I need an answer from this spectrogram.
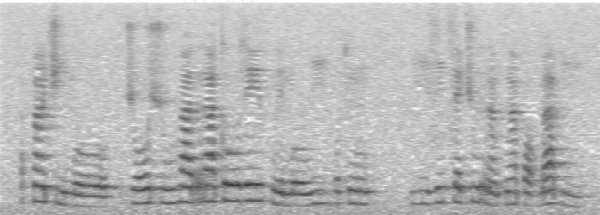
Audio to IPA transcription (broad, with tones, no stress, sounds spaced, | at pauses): f ã˦ t͡ʃ i˨ m oː˨ | t͡ʃ oː˨˦ ʃ uː˨˦ v a˦ r a˦ t oː˦ z eː˦ kʷ eː˨ m oː˨ β iː˦˨ b o˦ t͡s ũ˦ | ɣ i˨ z i˦ t͡s ɛ˦ t͡ʃ u˦ r ã˨ kʷ ã˦ p ɔ˨ ɡ͡b a˦ p i˨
